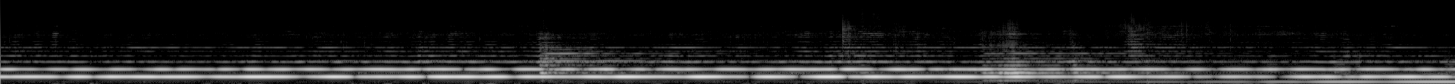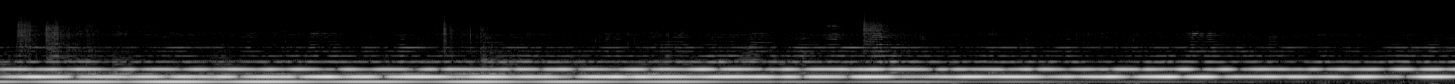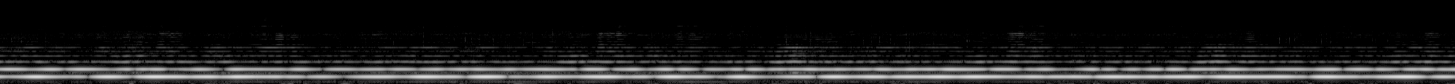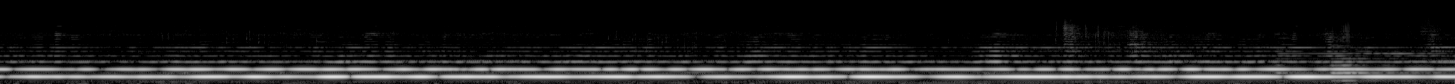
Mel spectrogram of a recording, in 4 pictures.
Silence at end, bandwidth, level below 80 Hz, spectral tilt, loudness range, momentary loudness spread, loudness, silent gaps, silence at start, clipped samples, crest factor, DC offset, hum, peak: 0 s; 2.3 kHz; -70 dBFS; -11 dB/octave; 3 LU; 6 LU; -15 LUFS; none; 0 s; under 0.1%; 10 dB; under 0.1%; none; -4 dBFS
